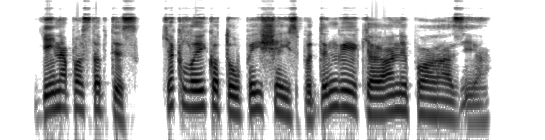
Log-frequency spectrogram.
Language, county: Lithuanian, Klaipėda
